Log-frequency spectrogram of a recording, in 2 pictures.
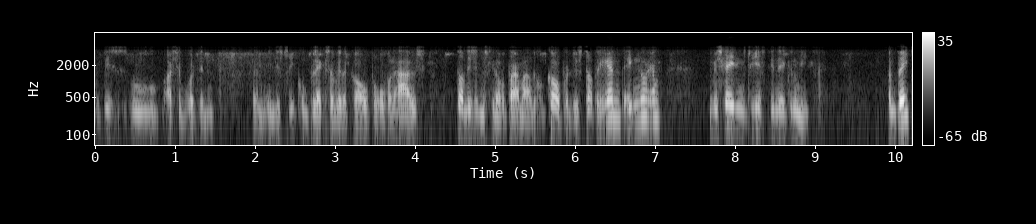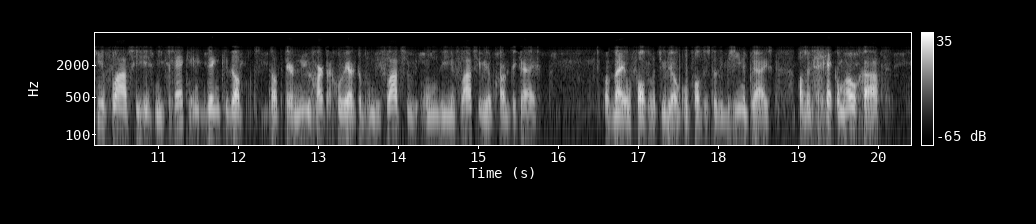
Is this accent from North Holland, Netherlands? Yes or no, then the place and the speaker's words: yes; Amsterdam, North Holland, Netherlands; Kijk, laat ik een voorbeeld geven. Ik kom uit Amsterdam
